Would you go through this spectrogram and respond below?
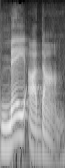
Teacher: Before gutturals, the nun is assimilated. The hirik heightened to a tseri because the gutturals refuse. They reject doubling.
